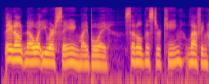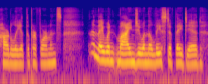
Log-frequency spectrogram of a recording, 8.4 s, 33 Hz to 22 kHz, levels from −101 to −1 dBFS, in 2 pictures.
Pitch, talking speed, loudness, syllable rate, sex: 180 Hz, 210 wpm, -20 LUFS, 5.0 syllables/s, female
